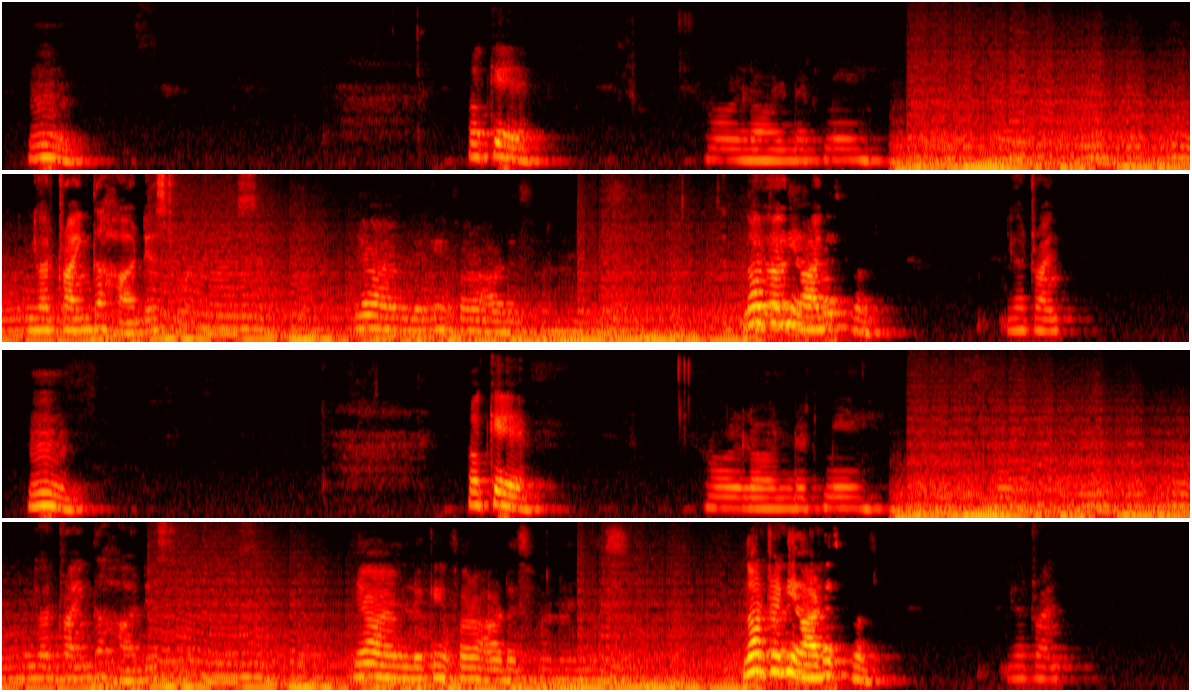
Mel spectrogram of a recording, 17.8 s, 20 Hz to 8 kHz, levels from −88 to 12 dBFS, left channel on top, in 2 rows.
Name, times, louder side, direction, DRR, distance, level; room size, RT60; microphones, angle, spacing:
voice 1, 0.2-0.6 3.5-4.0 5.3-6.6 7.0-7.2 7.4-7.7 11.5-13.6 14.5-15.4, right 4 dB, 55° right, 0.3 m, -32 dB
sound 1, 6.6-14.7, equal, 5° left, 0.5 m, -35 dB
voice 2, 9.1-10.8 14.1-15.1 16.4-16.8, left 6 dB, 75° left, 0.4 m, -37 dB
2.9 x 2.7 x 2.8 m
head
